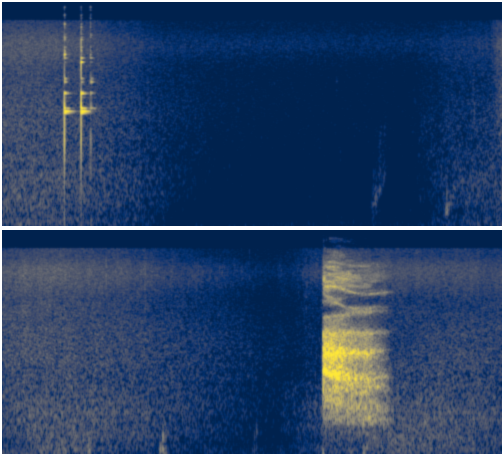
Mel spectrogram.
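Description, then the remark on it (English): Two quick, bright clinks of glasses in a toast ring out near the start, then fade into a soft, airy wash of background noise with a few small knocks and a louder rushing burst near the end. “Even more of a reason to drink, I guess. Cheers.”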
